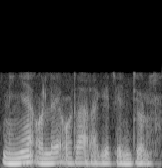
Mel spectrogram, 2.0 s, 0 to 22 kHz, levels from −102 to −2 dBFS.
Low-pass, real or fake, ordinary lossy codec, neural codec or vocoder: 3.6 kHz; real; none; none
